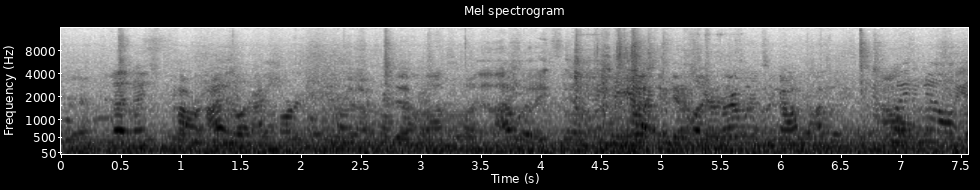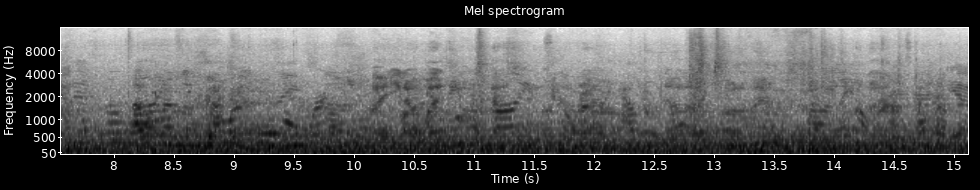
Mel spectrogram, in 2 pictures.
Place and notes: neoscenes: Sky Harbor airport baggage claim
AZ, USA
